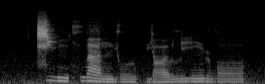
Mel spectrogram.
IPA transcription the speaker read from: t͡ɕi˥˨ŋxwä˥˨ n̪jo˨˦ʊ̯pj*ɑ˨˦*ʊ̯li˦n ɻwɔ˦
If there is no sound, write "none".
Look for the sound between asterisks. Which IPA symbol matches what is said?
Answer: ɑ˨˦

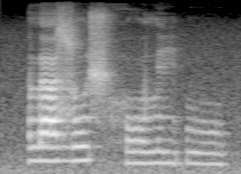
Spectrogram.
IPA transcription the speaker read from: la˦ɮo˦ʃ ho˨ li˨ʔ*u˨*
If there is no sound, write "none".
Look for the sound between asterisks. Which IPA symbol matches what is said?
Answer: u˨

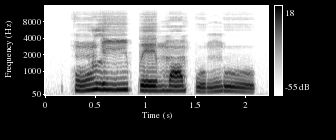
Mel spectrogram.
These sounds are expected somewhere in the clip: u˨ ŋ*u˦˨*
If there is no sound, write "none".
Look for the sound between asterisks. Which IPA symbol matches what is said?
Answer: u˦˨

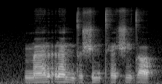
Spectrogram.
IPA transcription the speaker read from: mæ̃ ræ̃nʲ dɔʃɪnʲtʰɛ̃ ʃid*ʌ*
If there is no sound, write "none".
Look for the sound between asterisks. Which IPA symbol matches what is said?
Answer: ʌ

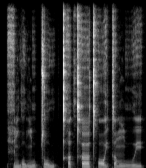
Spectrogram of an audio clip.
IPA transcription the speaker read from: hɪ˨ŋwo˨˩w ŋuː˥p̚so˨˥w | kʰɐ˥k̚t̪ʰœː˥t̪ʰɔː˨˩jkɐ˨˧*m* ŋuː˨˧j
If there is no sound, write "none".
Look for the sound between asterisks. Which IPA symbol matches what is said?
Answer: m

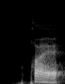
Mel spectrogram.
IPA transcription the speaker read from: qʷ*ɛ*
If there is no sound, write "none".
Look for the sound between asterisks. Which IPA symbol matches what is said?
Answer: ɛ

